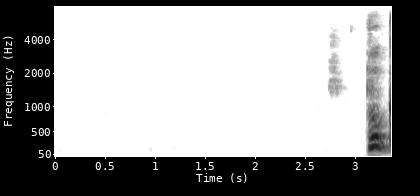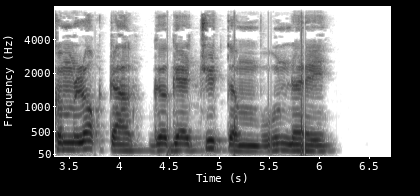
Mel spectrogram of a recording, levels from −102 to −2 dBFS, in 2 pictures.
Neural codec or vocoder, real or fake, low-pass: none; real; 7.2 kHz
